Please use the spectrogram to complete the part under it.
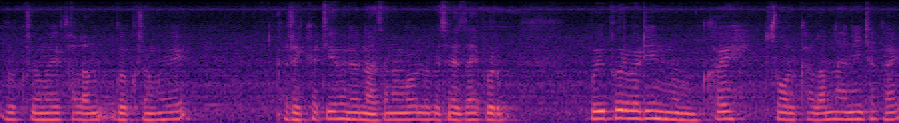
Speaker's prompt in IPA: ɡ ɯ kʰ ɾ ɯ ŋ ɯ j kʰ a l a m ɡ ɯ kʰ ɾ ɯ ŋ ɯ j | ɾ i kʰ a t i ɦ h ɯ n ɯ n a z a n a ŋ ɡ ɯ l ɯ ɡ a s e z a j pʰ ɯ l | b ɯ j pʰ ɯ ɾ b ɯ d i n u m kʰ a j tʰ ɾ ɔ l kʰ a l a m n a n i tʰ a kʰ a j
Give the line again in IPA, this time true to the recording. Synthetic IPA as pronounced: ɡ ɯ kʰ ɾ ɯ ŋ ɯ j kʰ a l a m ɡ ɯ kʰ ɾ ɯ ŋ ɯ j | ɾ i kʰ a t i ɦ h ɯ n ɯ n a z a n a ŋ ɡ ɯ l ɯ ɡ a s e z a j pʰ ɯ ɾ | b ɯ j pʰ ɯ ɾ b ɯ d i n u ŋ kʰ a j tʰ ɾ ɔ l kʰ a l a m n a n i tʰ a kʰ a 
